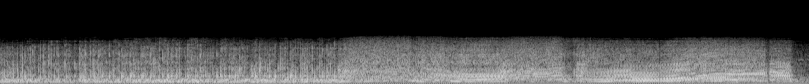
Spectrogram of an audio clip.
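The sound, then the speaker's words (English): A Top Fuel dragster launches on a wet drag strip with its engine missing. The roar is loud, sustained and rough, with an uneven, wavering note throughout. “This is a Top Fuel dragster about to move on. Have a listen.”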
